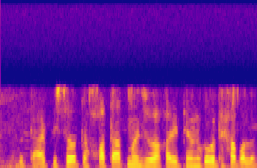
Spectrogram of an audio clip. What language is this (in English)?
Assamese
